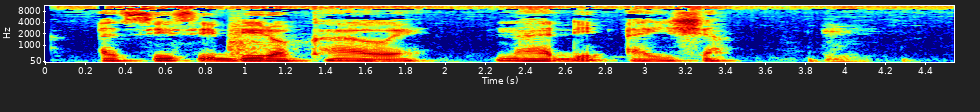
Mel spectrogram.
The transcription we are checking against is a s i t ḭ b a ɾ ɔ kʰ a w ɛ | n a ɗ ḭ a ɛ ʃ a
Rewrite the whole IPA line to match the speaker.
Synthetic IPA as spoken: a s i s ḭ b i ɾ ɔ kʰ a w ɛ | n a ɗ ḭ a i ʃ a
